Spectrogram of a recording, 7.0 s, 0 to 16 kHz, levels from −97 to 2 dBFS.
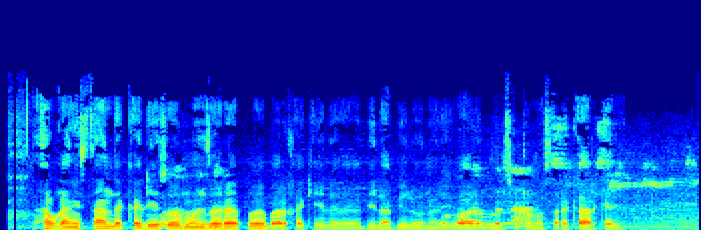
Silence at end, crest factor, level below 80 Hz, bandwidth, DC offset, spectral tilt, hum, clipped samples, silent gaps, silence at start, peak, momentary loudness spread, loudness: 0.05 s; 18 dB; -70 dBFS; 9.6 kHz; under 0.1%; -6.5 dB/octave; none; under 0.1%; none; 0.1 s; -8 dBFS; 16 LU; -25 LUFS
